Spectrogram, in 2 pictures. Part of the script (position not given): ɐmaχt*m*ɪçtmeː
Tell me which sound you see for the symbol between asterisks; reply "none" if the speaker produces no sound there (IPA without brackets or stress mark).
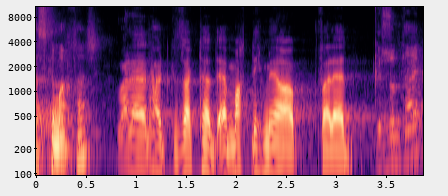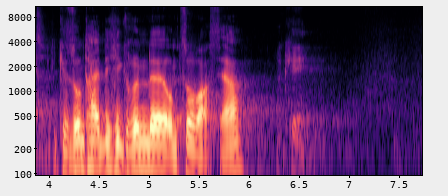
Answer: n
